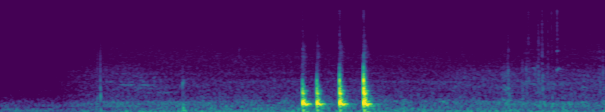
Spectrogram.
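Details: Quiet room tone broken by four quick knocks near the middle, with no animal voice.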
